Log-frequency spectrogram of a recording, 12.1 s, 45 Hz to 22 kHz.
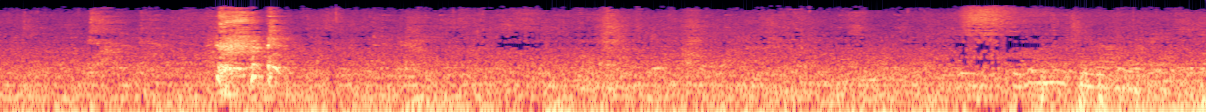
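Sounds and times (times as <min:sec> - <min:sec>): person coughing: 0:00.9 - 0:03.0.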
